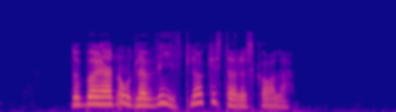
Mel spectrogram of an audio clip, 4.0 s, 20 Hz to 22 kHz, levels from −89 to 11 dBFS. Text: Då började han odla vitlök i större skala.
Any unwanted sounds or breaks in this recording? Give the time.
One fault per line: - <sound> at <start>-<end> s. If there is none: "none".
none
